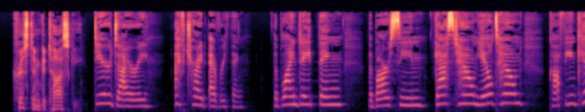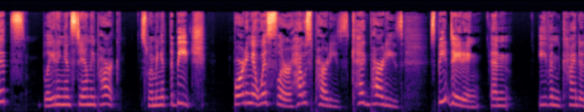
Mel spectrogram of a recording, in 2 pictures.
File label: commercial female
